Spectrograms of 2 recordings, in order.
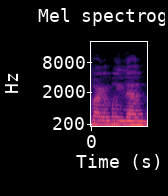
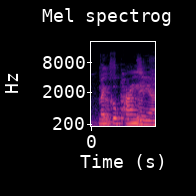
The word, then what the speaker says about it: Michael Pangilinan: I can finally learn how to pronounce What's it. What's up, Wishers? This is Michael Pangilinan. Don't miss any Wish exclusive videos. Michael Pangilinan.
